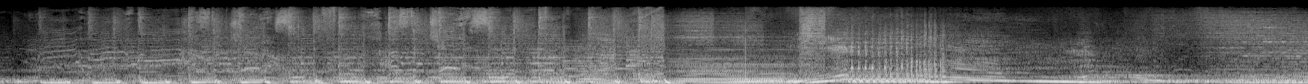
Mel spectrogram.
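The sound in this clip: A motorcycle engine holds against its rev limiter as the rider enters the infield after a competition, giving a loud, rapid stuttering drone, then sweeping revs that climb and drop.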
